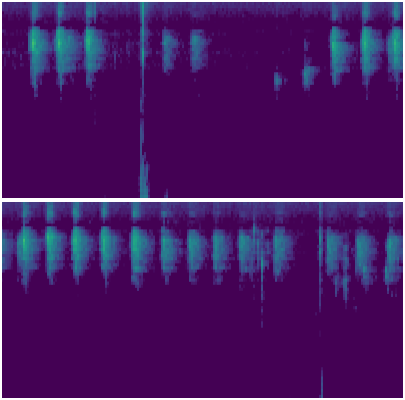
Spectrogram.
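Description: Faint bird calls: rapid runs of short, high, scratchy chirps, about four or five a second, pausing briefly in the middle. A dull thump about a second in is the loudest sound, with a smaller one near the end.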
